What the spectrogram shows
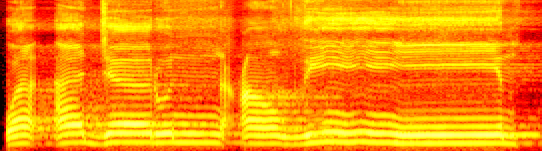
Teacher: duma tanwin bertemu ain idhar halqi dibaca jelas tanpa mendengung. Wa ajrun azim mat arid li sukun bertemu nyamat dengan huruf hidup yang dibaca waqaf 4 harokat kita panjangkan.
